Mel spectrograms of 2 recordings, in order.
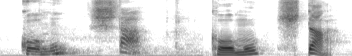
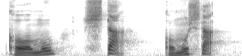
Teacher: Interesting that the S is a full-on sh.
